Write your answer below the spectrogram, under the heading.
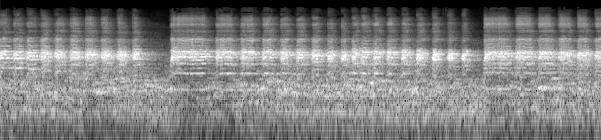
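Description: Hand-blown duck call sounding a rapid, unbroken run of quacks in a contest calling routine. It stops briefly for a breath about two seconds in and again near the end.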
